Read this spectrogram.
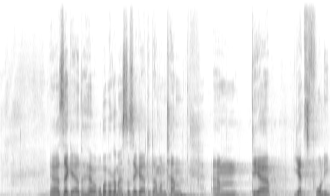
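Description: A young man speaks through a microphone with a steady, formal delivery.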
